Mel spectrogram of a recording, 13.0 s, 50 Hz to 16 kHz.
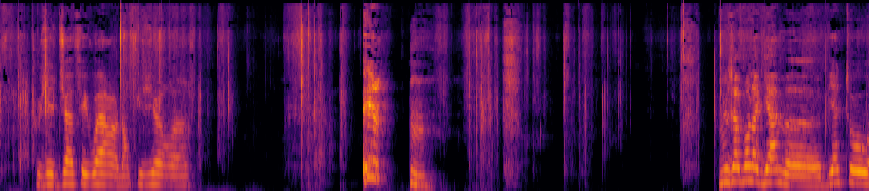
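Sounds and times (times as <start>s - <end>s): woman coughing: 5.4s - 6.4s.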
